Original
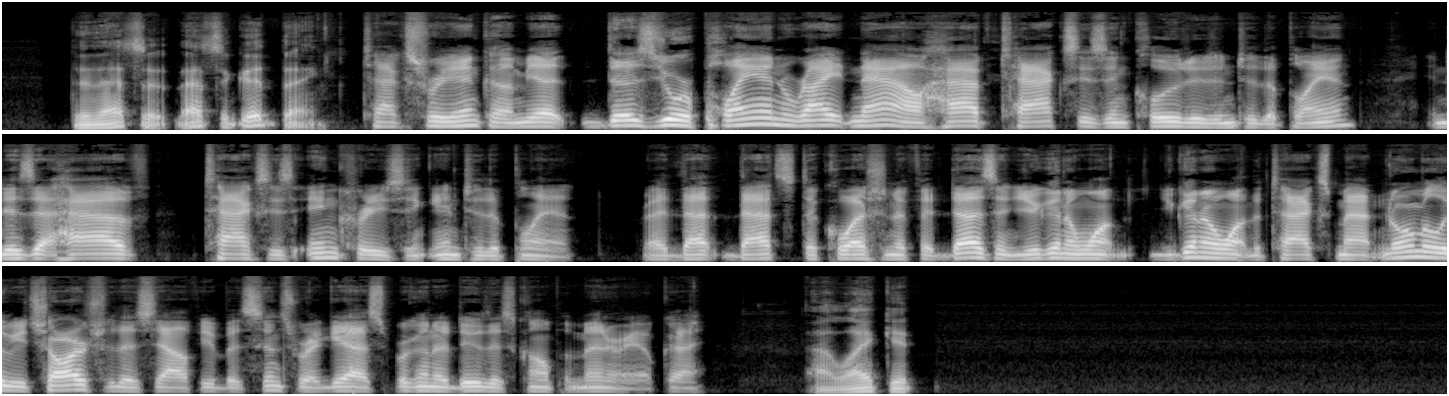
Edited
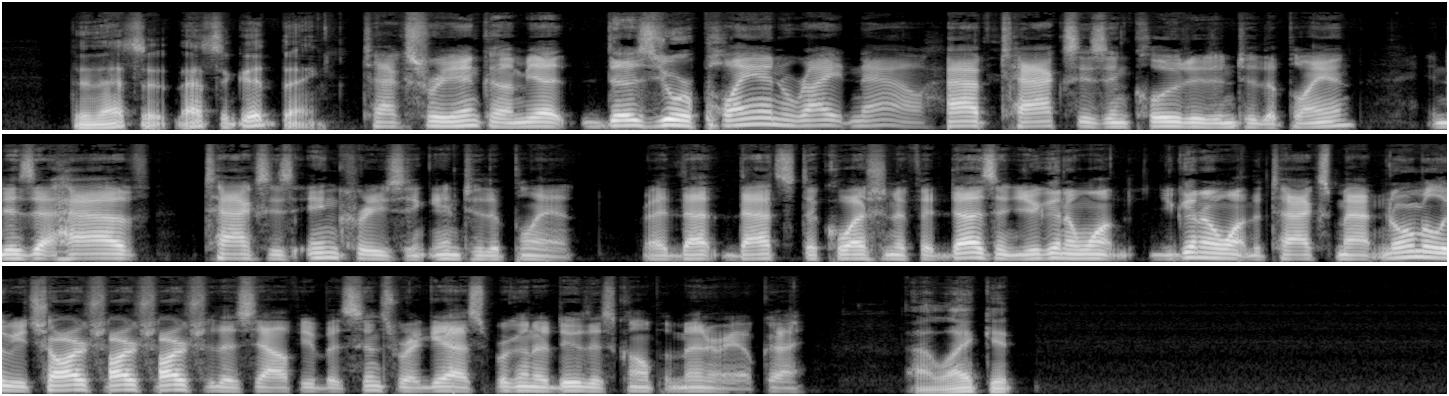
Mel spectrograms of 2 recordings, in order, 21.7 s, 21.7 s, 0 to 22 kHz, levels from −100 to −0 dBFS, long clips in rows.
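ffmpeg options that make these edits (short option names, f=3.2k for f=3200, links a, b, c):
-filter_complex "[0:a]asplit=4[a][b][c][d];[a]atrim=end=4.73,asetpts=PTS-STARTPTS,afade=t=out:st=3.35:d=1.38[e];[b]atrim=start=4.73:end=14.992,asetpts=PTS-STARTPTS,afade=t=in:d=0.004:c=hsin[f];[c]atrim=start=14.738:end=14.992[g];[d]atrim=start=14.738[h];[e][f]concat=n=2:v=0:a=1[i];[i][g]acrossfade=d=0.004:c1=hsin:c2=hsin[j];[j][h]acrossfade=d=0.004:c1=hsin:c2=hsin"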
